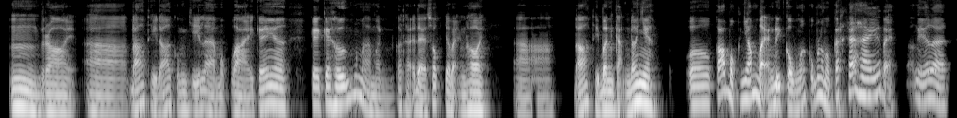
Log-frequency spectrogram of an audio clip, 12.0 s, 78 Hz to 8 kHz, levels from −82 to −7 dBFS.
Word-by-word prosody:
Ừm, 120 -6 +3
r - - -5
rồi, 95 -3 0
à, 105 - -9 0.5
đó, 120 +5 -1
thì 100 -7 -4
đó 100 +7 -2
cũng 110 -2 -5
chỉ 105 0 -3
là 110 -5 -2
một 90 -1 -9
vài 90 -4 -2
cái, 125 +8 +2
ơ, 130 -3 +2 0.3
cái 130 -1 +2
cái 135 +1 0
hướng 135 +3 +4
mà 130 - -2
mình 90 -2 -7
có 120 - -8
thể 105 -4 -7
đề 90 -3 +2
xuất 140 +9 -2
cho 115 - 0
bạn 100 0 -3
thôi. 105 0 +3 0.3
À, 90 -1 -7
à, 90 0 -10 0.3
đó 140 - +1
thì 105 - -3
bên 110 +1 +4
cạnh 105 - -3
đó 135 - +5
nha, 145 -4 +7 0.4
ơ, 135 - 0 0.3
có - - +5
một 190 - -1
nhóm 170 +5 +3
bạn 125 - +4
đi 140 - +5
cùng 115 -3 0
á - - -3
cũng - - -3
là 190 - +3
một 160 - 0
cách 180 - -1
khá 215 - +3
hay 185 -3 +3
á 210 - -2
bạn, - - -4 0.2
có - - -20
nghĩa 160 -1 -3
là, 155 -6 0
115 Hz, 265 wpm, -22 LUFS, 100-140 Hz, 0.5 s, nha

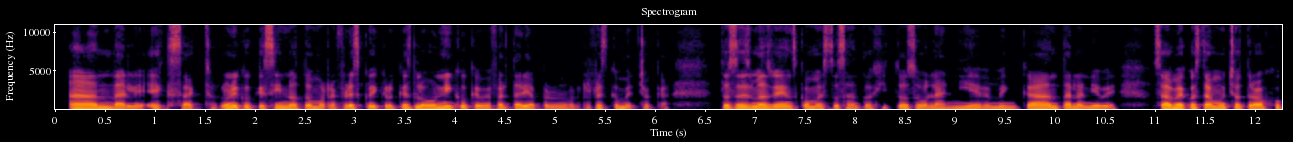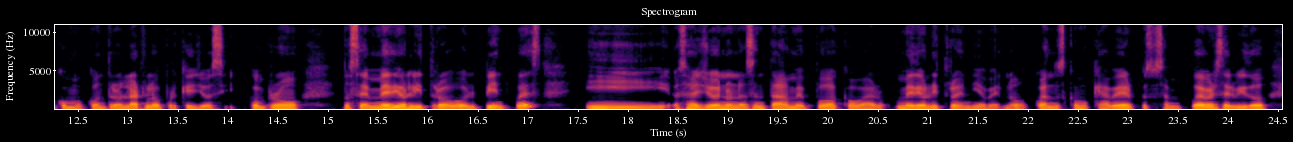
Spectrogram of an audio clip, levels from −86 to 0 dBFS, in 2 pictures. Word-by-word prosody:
Ándale, 180 -4 +2
exacto. 155 -1 -6
Lo 180 - 0
único 210 -1 +2
que 170 -4 -4
sí, 180 +3 -1
no 175 -1 +1
tomo 175 -2 0
refresco 175 +6 -2
y 205 - 0
creo 170 -4 -4
que 185 - -2
es 185 - -1
lo 175 -2 +4
único 205 +2 +2
que - - -1
me 160 -1 -2
faltaría, 160 0 -1
pero 150 0 -7
el - - -15
refresco 170 +3 -6
me 170 -4 -4
choca. - - -14 0.4
Entonces, 195 +3 +1
más 205 0 +3
bien 210 +1 +2
es 215 - -5
como 200 -6 -1
estos 160 +2 -5
antojitos 165 +4 -5
o 165 -3 -1
la 150 0 -4
nieve, 160 0 -3
me 160 0 -4
encanta 185 +4 +1
la 190 -2 0
nieve. 165 -1 -2 0.3
O - - -44
sea, - - +4
me 190 0 +5
cuesta 200 +3 +2
mucho 205 0 0
trabajo 170 0 0
como 160 -4 -4
controlarlo, 160 +3 0
porque 160 -3 -5
yo 155 0 -1
sí 155 0 -12
compro, 180 +2 +2 0.4
no 165 - -2
sé, 155 0 +1
medio 185 +4 +6
litro 190 +3 +2
o 190 -7 +4
el 150 -2 -1
pin 205 +8 +1
pues, 280 +9 +2 0.4
y, 170 -2 +1
o - - -4
sea, 185 +2 +2
yo 175 0 +1
en 180 +1 +3
una 190 +2 +1
sentada 195 -5 0
me 170 -2 0
puedo 160 -1 0
acabar 155 -2 -3
medio 170 0 +3
litro 170 0 -2
de 165 - -2
nieve, - - -5
¿no?, 190 +9 -6
cuando 165 -5 -1
es 160 - -11
como 175 -2 -4
que, 155 - -11
a 155 - -2
ver, 185 +3 +3
pues, 175 -1 -9
o - - -15
sea, 160 -1 -7
me 155 0 -8
puede 185 +4 +4
haber 195 -1 +3
servido, 175 0 +2
175 Hz, 210 wpm, -24 LUFS, 160-185 Hz, 0.4 s, medio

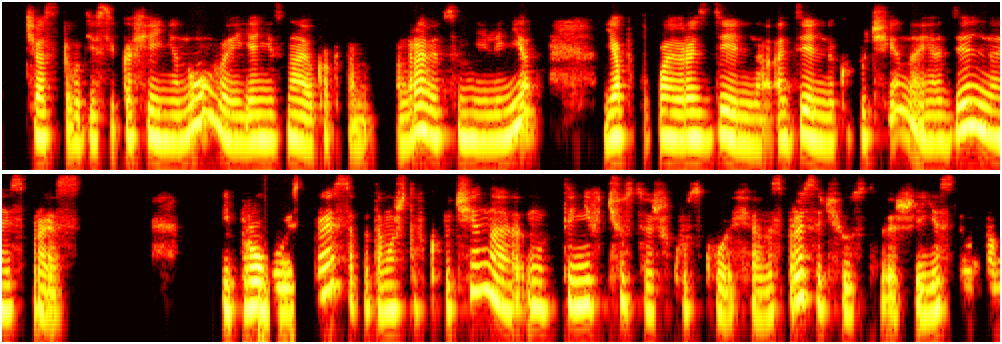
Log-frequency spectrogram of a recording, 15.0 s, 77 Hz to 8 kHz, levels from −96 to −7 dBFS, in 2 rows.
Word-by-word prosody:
часто, 190 -1 0
вот 170 +1 -5
если 175 0 -6
кофейня 180 -1 0
новая, 265 - +3
я 175 +1 +1
не 180 0 0
знаю 175 -3 +2
как - - -9
там, 80 -1 -9
понравится 195 +2 +2
мне 180 -1 0
или 180 - -2
нет, 240 +8 +3 0.5
я 195 +1 +6
покупаю 190 -1 +1
раздельно: 185 -3 +2
отдельно 180 -2 +1
капучино 190 -1 -4
и - - -1
отдельно 205 +2 +3
эспрессо. 190 - -4 1.1
И 190 - +1
пробую 190 -3 +5
эспрессо, 295 - 0
потому 190 -1 -2
что 195 +2 -7
в - - -18
капучино, 210 - 0
э, - - -7
ну 200 -2 -1
ты 215 - -1
не 210 +1 +3
в 215 0 -13
чувствуешь 205 -7 -5
вкус 185 +1 -11
кофе. 170 -2 -5
А - - -4
в 155 - -6
эспрессо 230 +7 +1
чувствуешь. 170 -4 -5
И - - +1
если 190 +4 -3
он 185 - -9
там 180 -1 -6
190 Hz, 180 wpm, -24 LUFS, 175-205 Hz, 1.1 s, я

